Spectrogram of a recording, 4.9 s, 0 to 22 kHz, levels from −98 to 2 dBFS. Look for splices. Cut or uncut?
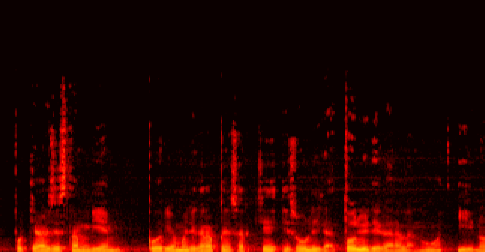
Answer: uncut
